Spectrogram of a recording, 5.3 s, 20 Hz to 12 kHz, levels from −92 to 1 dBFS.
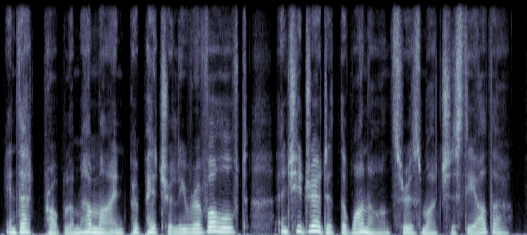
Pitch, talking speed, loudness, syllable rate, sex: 185 Hz, 205 wpm, -19 LUFS, 5.9 syllables/s, female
